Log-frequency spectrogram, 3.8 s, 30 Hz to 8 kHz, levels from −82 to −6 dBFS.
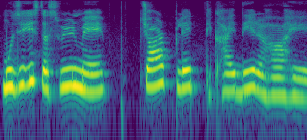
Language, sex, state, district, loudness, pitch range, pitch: Hindi, female, Arunachal Pradesh, Papum Pare, -15 LUFS, 210-250 Hz, 235 Hz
